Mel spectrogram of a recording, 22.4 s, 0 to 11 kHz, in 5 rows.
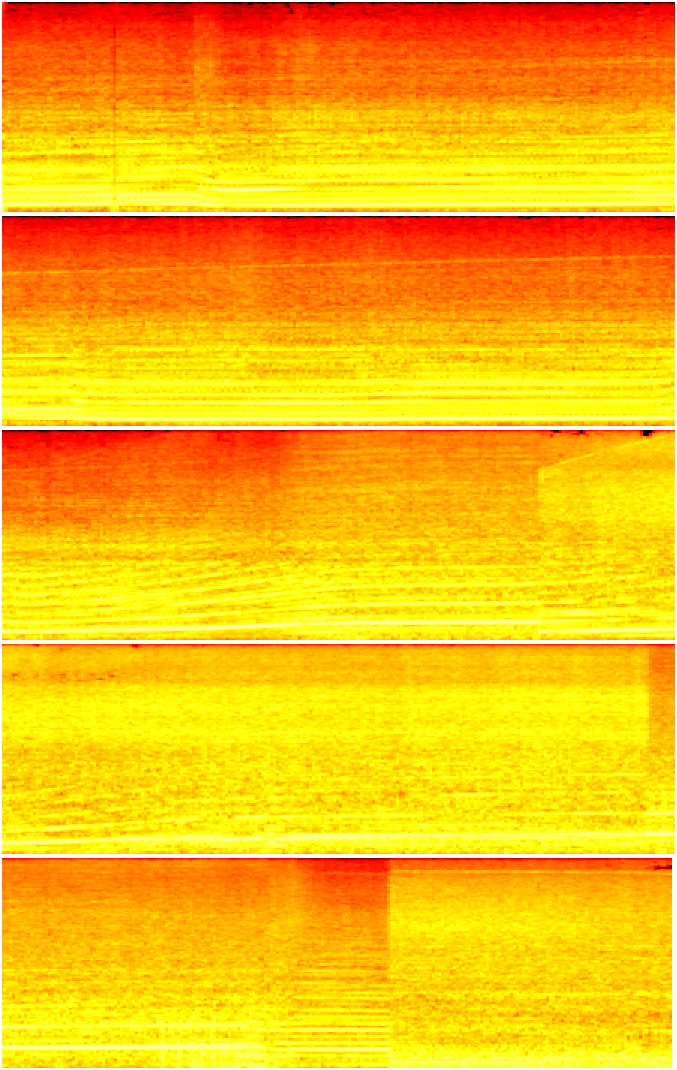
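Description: Turbocharged Toyota 2JZ straight-six in a 4Runner running a full-throttle pull on a chassis dyno, on about 28 psi of boost. The engine holds a steady speed with two short dips, then its revs climb quickly. A loud hiss joins midway and stops a few seconds later, the revs keep rising, and near the end the throttle closes and the engine falls away.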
